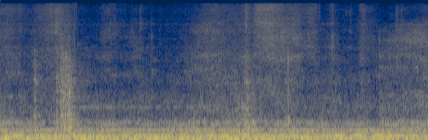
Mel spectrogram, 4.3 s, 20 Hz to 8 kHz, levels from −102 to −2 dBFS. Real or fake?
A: fake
